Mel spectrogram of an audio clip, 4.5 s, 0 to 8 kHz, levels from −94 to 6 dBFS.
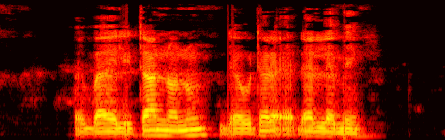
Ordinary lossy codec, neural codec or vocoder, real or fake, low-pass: AAC, 32 kbps; none; real; 7.2 kHz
